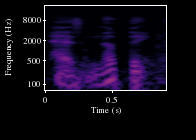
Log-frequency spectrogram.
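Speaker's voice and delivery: hushed, drawn-out words close to the mic; low, slow near-whisper with long pauses; slow and deliberate. Shown as a demonstration. Podcaster setting the chat straight, slow and deliberate. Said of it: "Let me say it slowly".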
